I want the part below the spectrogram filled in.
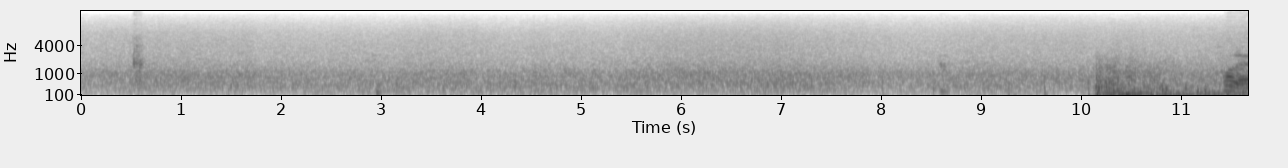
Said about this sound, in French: Oh là là, j'adore l'orage dans Minecraft.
